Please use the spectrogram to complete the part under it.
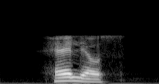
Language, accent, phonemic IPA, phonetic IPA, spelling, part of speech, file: Armenian, Eastern Armenian, /heˈljos/, [heljós], Հելիոս, proper noun, Hy-Հելիոս.ogg
- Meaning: Helios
